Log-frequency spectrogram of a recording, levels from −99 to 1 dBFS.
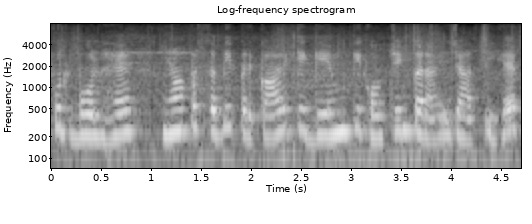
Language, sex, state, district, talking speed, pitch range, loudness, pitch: Hindi, female, Haryana, Jhajjar, 165 wpm, 210-245 Hz, -18 LUFS, 230 Hz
